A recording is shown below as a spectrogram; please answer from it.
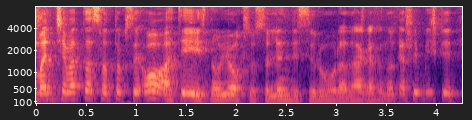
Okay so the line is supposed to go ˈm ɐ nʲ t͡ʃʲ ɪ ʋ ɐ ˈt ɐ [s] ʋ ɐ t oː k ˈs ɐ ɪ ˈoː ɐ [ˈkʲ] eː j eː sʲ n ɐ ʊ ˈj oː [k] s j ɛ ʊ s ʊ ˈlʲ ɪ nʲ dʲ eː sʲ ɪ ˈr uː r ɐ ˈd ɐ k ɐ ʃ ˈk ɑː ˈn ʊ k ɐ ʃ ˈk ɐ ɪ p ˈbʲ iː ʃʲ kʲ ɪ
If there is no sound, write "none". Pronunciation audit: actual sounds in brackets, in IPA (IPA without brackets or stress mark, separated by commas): s, tʲ, k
